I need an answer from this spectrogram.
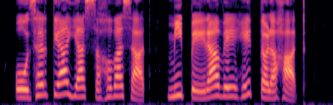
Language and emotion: Marathi, neutral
